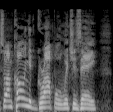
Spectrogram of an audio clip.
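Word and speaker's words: graupel: It's grapple.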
